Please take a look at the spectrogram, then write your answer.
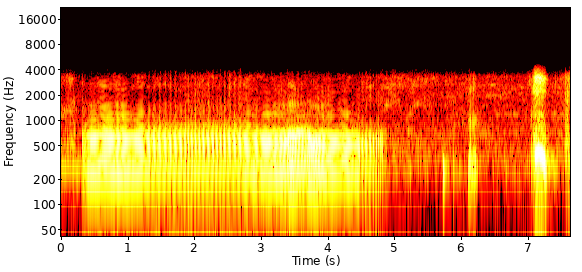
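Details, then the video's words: Pit Bull Dropsik 'talking' back during a scolding: one long, wavering, vibrato-laden moan of more than four seconds, rising and falling like speech, followed by a few short clicks and a brief sharp squeak. "mówiący pies Dropsik funny talking dog pitbull"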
